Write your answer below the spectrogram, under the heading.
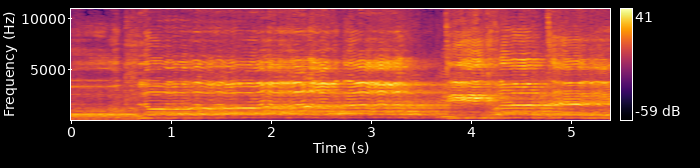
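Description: Large football crowd singing a song together in unison, loud, with long held notes.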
